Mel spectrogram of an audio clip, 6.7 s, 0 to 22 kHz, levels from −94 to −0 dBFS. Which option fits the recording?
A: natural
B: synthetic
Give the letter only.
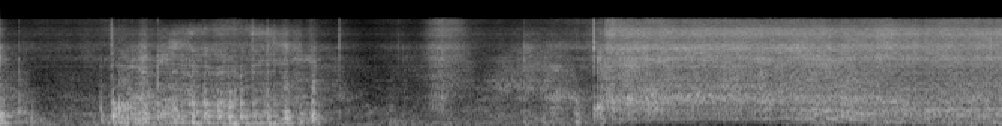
B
